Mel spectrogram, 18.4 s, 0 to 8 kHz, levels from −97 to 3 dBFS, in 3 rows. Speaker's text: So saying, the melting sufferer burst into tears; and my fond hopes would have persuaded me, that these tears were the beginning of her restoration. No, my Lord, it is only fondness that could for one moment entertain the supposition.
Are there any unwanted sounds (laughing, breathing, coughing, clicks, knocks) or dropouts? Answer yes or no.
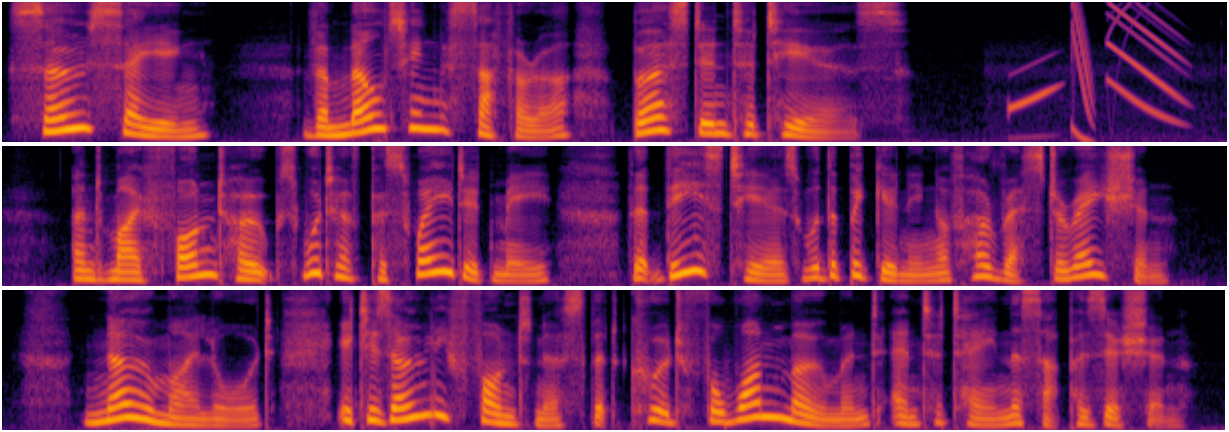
yes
